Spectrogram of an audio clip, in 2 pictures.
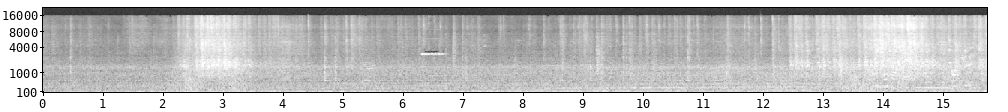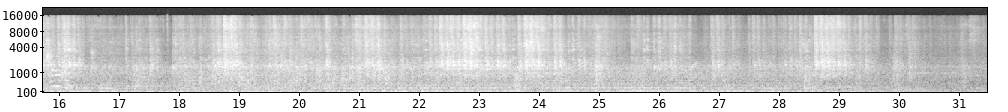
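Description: Inside a Mercedes-Benz Citaro G articulated city bus under way: its engine runs steadily with a low hum, its note drifting up and down as the bus speeds up and slows. Several louder rushing surges of a second or more come and go.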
